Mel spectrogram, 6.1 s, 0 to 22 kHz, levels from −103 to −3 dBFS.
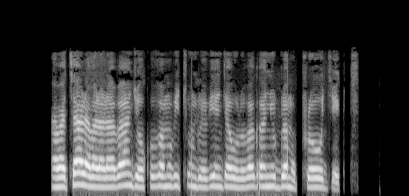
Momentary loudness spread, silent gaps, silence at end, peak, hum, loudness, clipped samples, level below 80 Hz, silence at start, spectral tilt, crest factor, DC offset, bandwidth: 10 LU; 4.46-4.53 s; 1.05 s; -2 dBFS; none; -16 LUFS; under 0.1%; -62 dBFS; 0.8 s; -7 dB/octave; 16 dB; under 0.1%; 7.6 kHz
